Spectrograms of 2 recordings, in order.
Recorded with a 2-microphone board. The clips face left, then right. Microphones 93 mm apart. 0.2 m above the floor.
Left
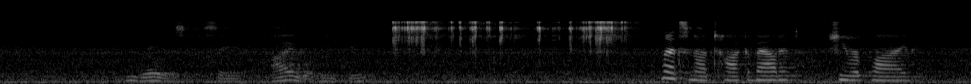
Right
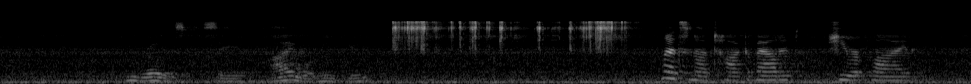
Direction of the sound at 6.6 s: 20° left (ahead or behind).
